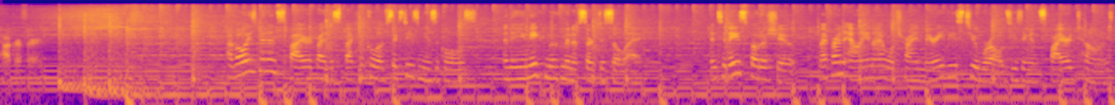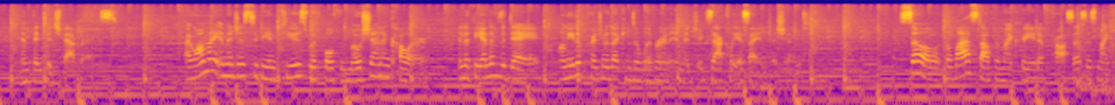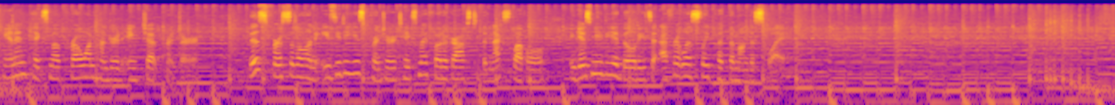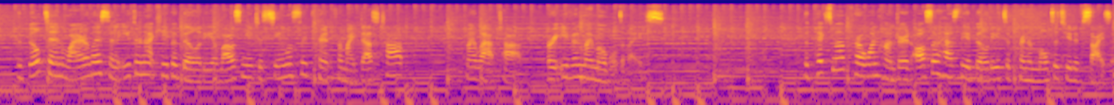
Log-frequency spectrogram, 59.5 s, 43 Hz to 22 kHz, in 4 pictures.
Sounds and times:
Speech: 0:00.0 - 0:00.6, 0:03.0 - 0:08.6, 0:09.5 - 0:16.4, 0:17.4 - 0:25.7, 0:26.9 - 0:32.4, 0:33.1 - 0:40.2, 0:44.8 - 0:50.0, 0:50.8 - 0:53.4, 0:55.4 - 0:59.4
Music: 0:00.0 - 0:59.4.

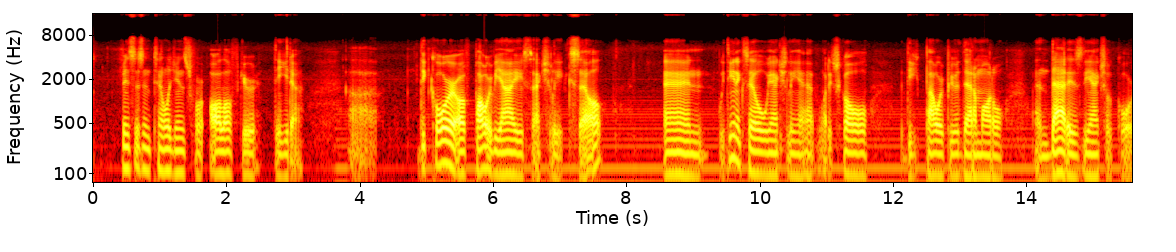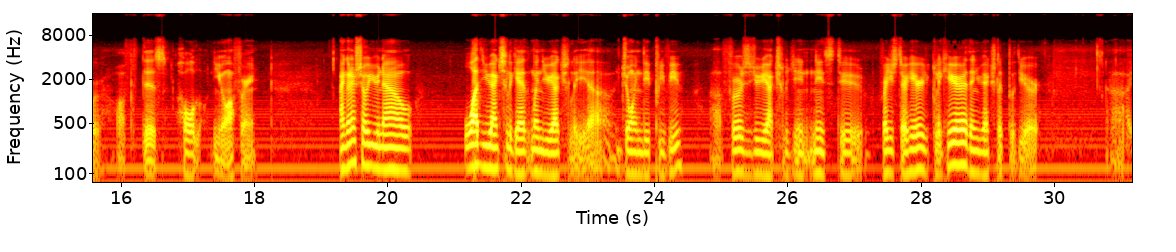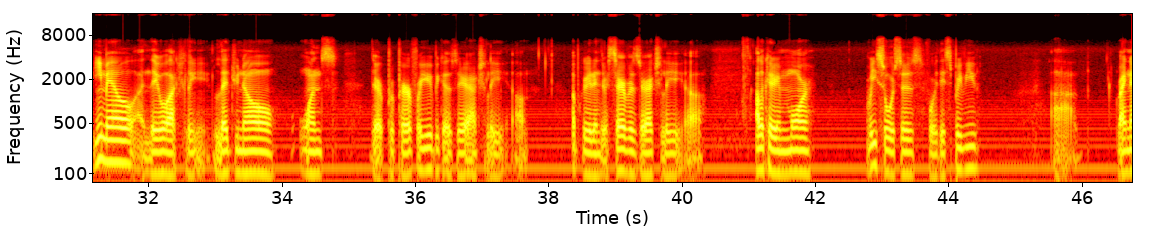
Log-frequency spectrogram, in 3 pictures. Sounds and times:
Speech: 0:00.0 - 0:03.2, 0:03.8 - 0:04.3, 0:04.9 - 0:07.6, 0:08.6 - 0:11.6, 0:12.2 - 0:18.1, 0:19.2 - 0:20.4, 0:21.2 - 0:29.8, 0:30.6 - 0:37.8, 0:38.4 - 0:42.0, 0:42.8 - 0:44.5, 0:45.6 - 0:46.7.

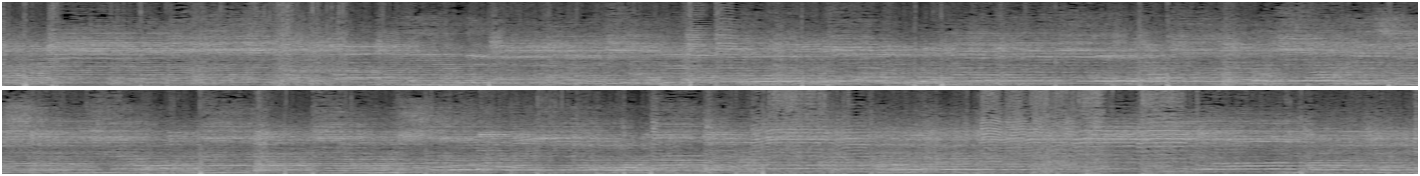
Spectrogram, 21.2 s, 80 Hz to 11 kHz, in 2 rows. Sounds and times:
Music: 0:00.0 - 0:21.2
Singing: 0:00.9 - 0:21.2.

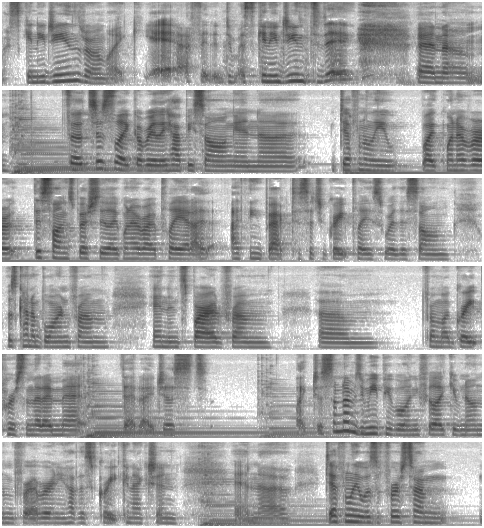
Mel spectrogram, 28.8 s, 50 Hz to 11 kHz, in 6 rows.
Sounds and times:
Speech: 0:00.0 - 0:04.9, 0:05.5 - 0:21.3, 0:22.2 - 0:28.8
Music: 0:04.9 - 0:07.1, 0:07.8 - 0:11.9, 0:20.0 - 0:22.9, 0:26.0 - 0:28.8.

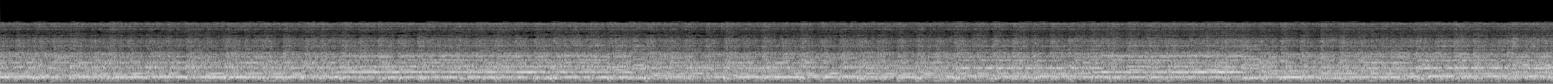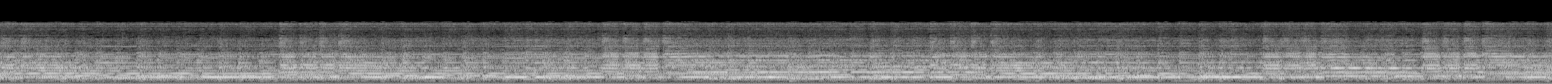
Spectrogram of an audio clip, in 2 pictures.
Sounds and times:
Acoustic guitar: 0:00.0 - 0:31.0.

